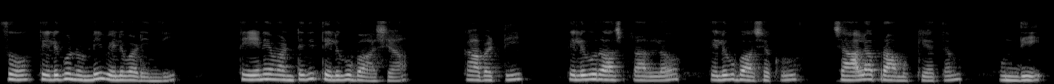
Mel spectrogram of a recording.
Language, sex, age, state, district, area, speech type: Telugu, female, 30-45, Telangana, Warangal, rural, spontaneous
